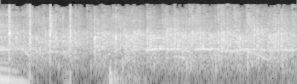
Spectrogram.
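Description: Sustained applause from a crowd, a dense steady wash of clapping that stays loud throughout, with a faint voice briefly rising above it.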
